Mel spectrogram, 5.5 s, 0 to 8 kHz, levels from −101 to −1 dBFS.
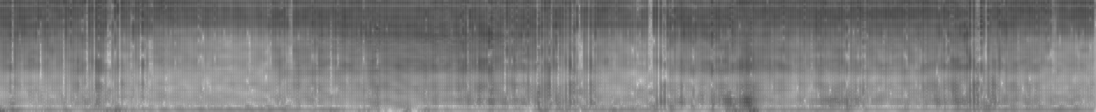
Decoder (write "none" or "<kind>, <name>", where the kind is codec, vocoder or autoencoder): vocoder, BigVGAN v2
